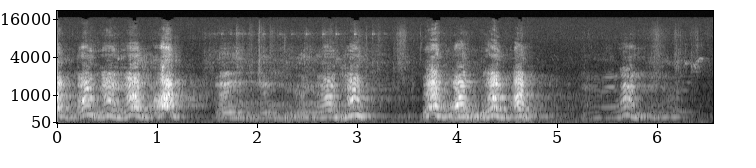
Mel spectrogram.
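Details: Several Great Dane puppies at Puppy Hill on 18 November 2018 whine and yelp almost nonstop, their pitch rising and falling in warbling, overlapping cries with brief sharp yips.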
